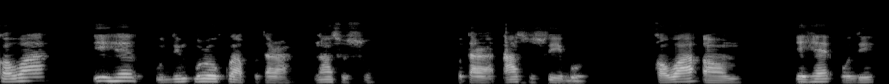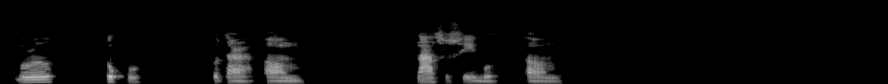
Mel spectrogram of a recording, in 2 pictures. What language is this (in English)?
Igbo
